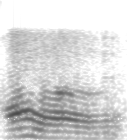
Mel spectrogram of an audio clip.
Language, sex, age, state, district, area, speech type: Odia, male, 60+, Odisha, Gajapati, rural, conversation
